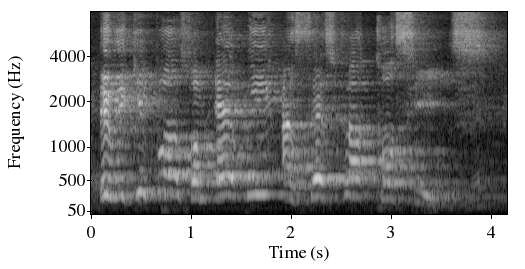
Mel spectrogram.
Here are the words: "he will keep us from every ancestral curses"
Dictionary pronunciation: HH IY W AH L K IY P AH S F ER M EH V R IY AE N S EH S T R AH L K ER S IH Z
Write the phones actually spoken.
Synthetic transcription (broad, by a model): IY W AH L K IY P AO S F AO M EH V R IY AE S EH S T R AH K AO S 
